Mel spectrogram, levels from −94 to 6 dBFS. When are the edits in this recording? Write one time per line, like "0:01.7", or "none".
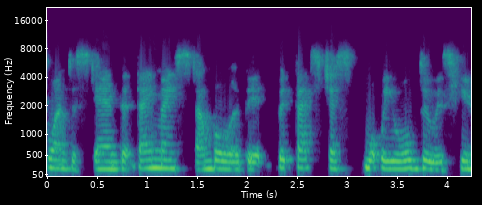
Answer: none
